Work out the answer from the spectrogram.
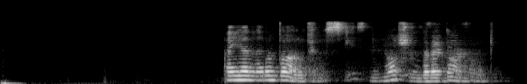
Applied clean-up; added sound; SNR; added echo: neural mask model DeepFilterNet 3.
